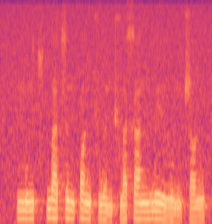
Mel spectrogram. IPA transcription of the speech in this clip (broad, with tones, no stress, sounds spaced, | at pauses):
n̪ ʊ˧˥ ŋ t͡sʰ w ä˥˧ t͡s ə˥˧ n p ɑ˥˩ ŋ ʈ͡ʂ w ə̰˨˩ n ʈ͡ʂ w ä˦ x a˥ n m w e˥˩ ɪ̯ l ʊ̰˨˩ ŋ ʈ͡ʂ ɑ˦ ŋ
